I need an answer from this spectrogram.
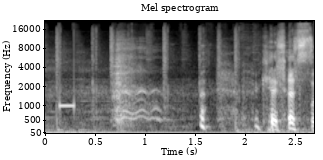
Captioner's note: beep; laughing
